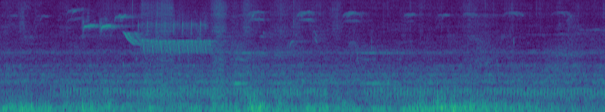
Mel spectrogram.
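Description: Small birds chirping: short high chirps repeated about twice a second, with a brief buzzy trill a little over a second in, over a low rumbling noise.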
